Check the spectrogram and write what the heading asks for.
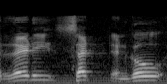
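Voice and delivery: slow, spaced ready, set, and go; drawn-out count. Shown as a demonstration. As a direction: count it off slowly with a pause before go. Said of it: "I'll say".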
